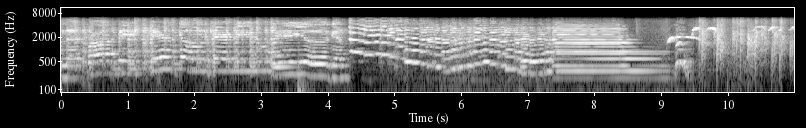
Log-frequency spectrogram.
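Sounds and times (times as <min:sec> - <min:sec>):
fiddle playing: 0:00.0 - 0:09.1
people clapping: 0:09.2 - 0:11.0.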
